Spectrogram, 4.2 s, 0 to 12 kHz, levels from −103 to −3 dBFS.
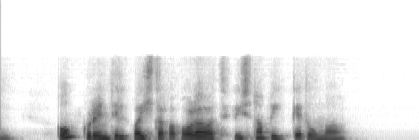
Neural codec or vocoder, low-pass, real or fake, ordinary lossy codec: codec, 16 kHz, about 1 kbps, DyCAST, with the encoder's durations; 7.2 kHz; fake; AAC, 32 kbps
